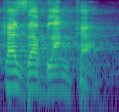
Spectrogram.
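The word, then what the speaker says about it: Casablanca: nama negaranya Maroko ibukotanya tulisannya Caca blancha cara bacanya Kadzab langka Kaza artinya rumah Blanca artinya putih Kasablanka rumah warna putih bahasa Arabnya ada rolbok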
